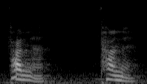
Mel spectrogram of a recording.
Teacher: Some languages have affricates in which the bilabial stop is released into a labiodental fricative.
